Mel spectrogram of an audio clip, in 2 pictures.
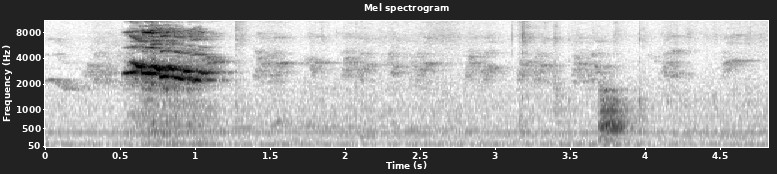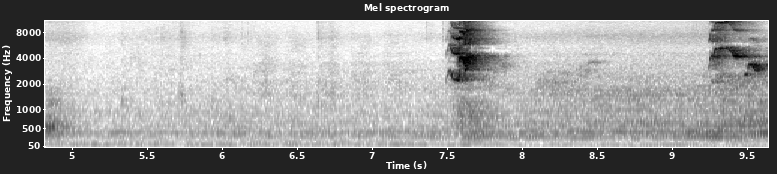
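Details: Talkative Javan myna that mimics speech and coughing: a loud harsh rasping burst, then a long quiet stretch with faint soft notes, and two more harsh grating bursts near the end.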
